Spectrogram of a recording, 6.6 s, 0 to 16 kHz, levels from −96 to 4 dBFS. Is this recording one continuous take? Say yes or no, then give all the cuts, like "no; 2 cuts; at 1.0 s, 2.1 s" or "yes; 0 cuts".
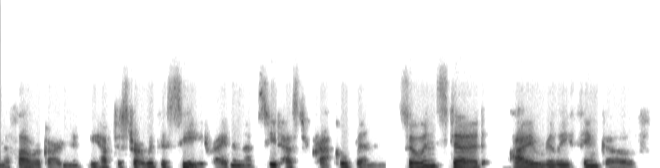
no; 1 cut; at 3.9 s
